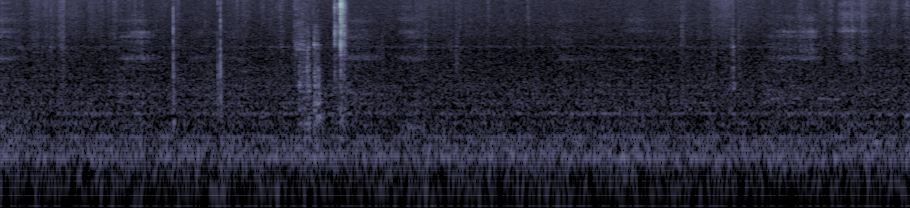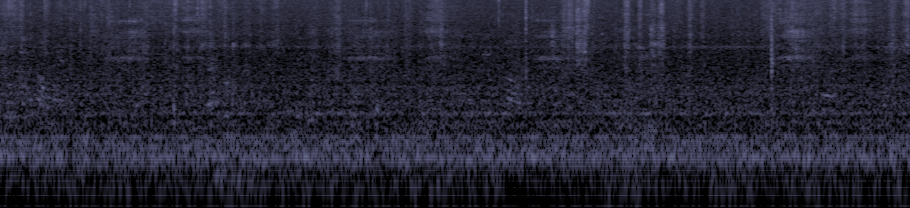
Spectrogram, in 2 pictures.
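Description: Thread rustles softly as hands stitch a small plush toy.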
